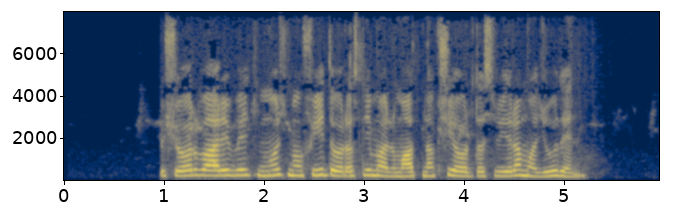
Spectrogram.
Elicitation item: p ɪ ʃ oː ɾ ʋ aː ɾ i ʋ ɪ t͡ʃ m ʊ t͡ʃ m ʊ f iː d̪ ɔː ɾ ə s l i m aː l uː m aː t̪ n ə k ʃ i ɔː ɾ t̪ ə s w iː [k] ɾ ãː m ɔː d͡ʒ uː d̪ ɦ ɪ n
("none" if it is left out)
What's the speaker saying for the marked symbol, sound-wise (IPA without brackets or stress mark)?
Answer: none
